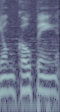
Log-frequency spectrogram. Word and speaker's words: Jönköping: If you want to sit with us at DreamHack Winter, to clarify which DreamHack, DreamHack Winter in Jönköping, I think that's how you pronounce it.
